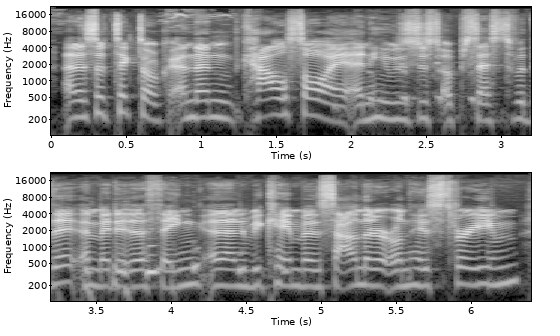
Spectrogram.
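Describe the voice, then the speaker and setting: A woman's voice: medium pitch, fairly even intonation, a little fast, a bit bright, dry recording. A woman from the Netherlands with a Dutch-influenced English accent, chatting as a podcast guest with many fillers and easy laughter. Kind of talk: casual chat.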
